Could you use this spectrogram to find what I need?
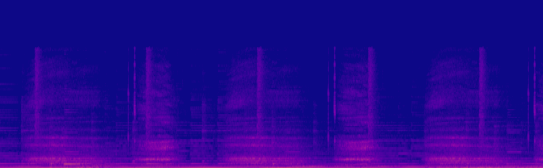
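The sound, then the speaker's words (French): Deep circular breathing during a guided breathing exercise, with loud, rhythmic breaths rising and falling in regular cycles over a sustained low drone. “Faites de belles respirations circulaires et profondes.”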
